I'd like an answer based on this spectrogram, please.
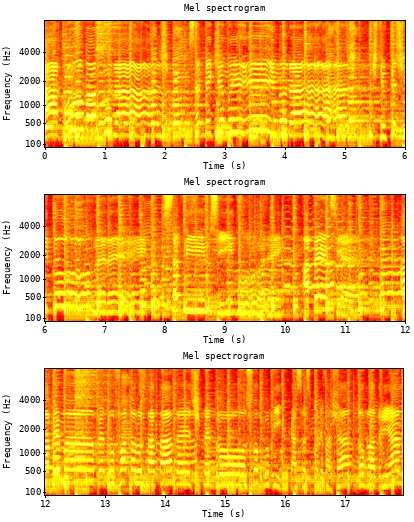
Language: Romanian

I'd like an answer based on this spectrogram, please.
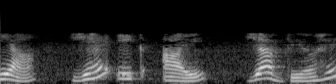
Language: Hindi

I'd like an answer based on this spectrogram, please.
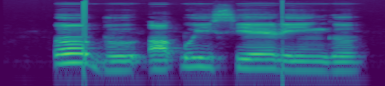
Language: Igbo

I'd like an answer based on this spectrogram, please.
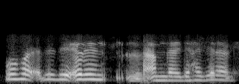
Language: Manipuri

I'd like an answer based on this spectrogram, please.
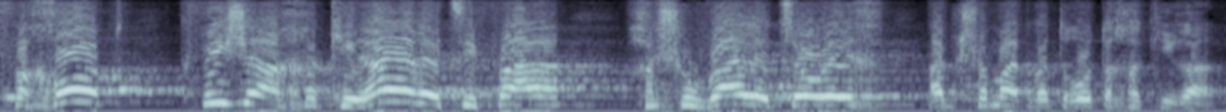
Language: Hebrew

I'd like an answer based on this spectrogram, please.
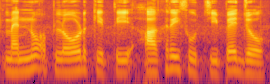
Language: Punjabi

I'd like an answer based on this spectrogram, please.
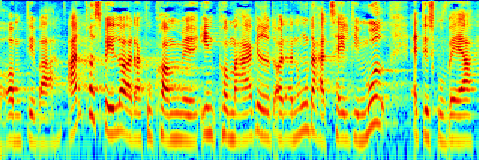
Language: Danish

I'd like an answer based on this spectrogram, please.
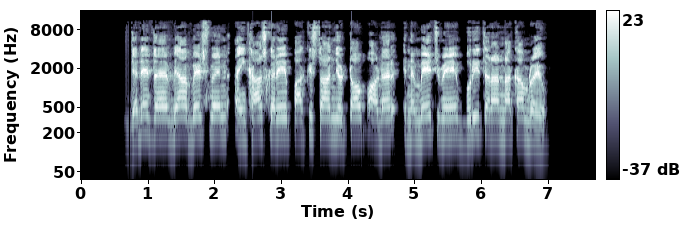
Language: Sindhi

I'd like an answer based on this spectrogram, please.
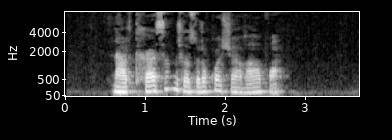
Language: Kabardian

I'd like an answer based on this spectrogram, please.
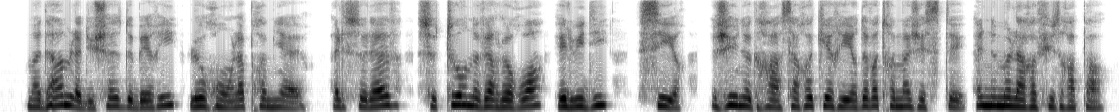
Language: French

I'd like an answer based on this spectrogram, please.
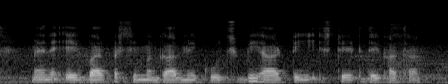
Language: Hindi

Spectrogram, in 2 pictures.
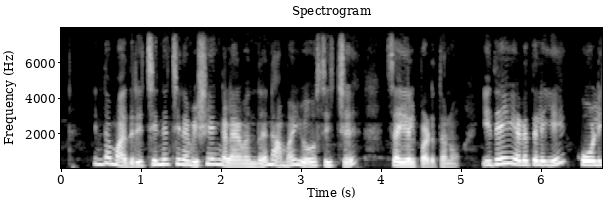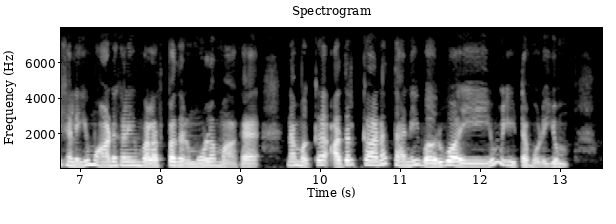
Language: Tamil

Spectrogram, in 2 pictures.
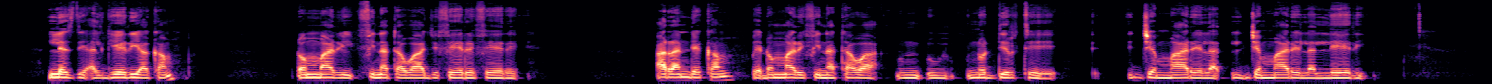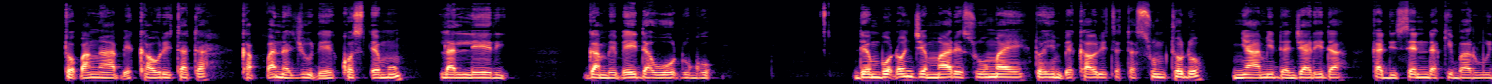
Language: Pular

